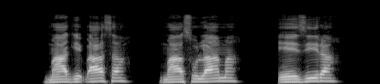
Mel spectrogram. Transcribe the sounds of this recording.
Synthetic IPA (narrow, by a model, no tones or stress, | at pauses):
maːɡɪɓaːsɐ | maːsʊlaːmɐ | eːziːɾɐ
